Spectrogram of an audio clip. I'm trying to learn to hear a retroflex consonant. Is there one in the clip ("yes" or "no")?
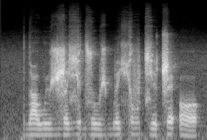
yes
